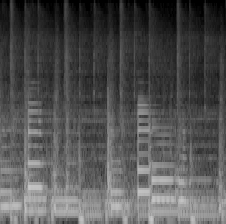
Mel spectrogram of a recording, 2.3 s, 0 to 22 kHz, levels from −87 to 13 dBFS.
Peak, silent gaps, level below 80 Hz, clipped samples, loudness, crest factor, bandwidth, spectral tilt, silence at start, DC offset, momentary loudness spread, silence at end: -2 dBFS; none; -30 dBFS; under 0.1%; -19 LUFS; 16 dB; over 20 kHz; -6.5 dB/octave; 0 s; under 0.1%; 6 LU; 0 s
